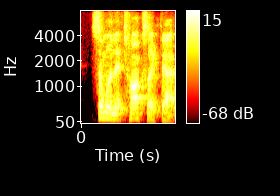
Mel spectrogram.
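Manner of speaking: ordinary talk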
